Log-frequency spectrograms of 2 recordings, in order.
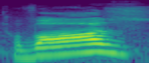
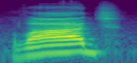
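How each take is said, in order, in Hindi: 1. इस शब्द को गोल, अंग्रेज़ी जैसे स्वर में बोला गया है। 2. इस शब्द को सपाट भारतीय ढंग के स्वर में बोला गया है। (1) "वॉज बोलिए" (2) "वाज मत बोलिए"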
